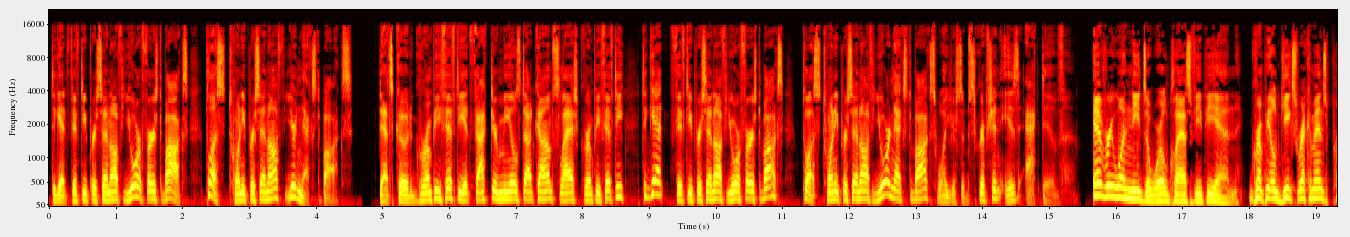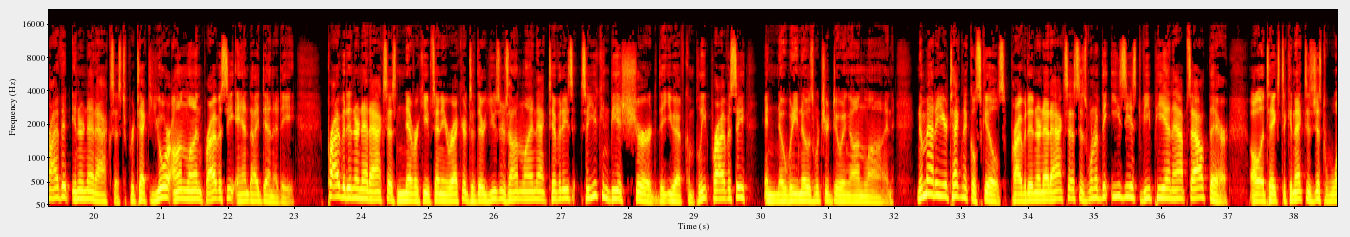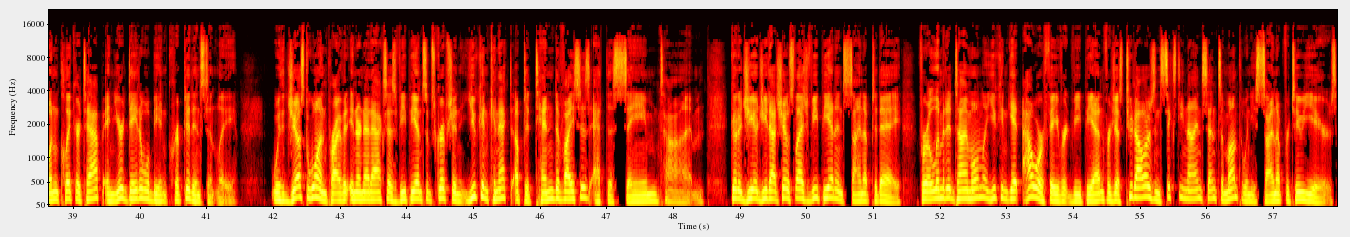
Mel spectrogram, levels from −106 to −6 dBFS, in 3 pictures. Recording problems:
none

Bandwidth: 15.5 kHz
